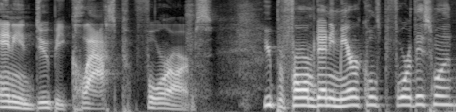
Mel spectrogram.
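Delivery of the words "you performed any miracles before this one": put-on Southern accent, higher pitch.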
